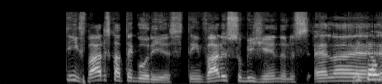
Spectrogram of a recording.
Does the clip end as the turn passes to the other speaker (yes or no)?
yes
